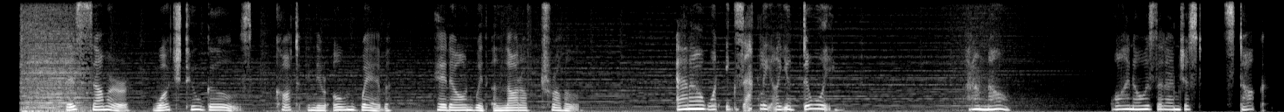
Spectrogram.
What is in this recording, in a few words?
english international movie trailers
